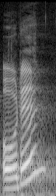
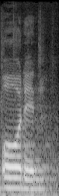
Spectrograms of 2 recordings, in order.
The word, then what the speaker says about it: Odin: don't know what's happening I feel like in the US we would say Odin but it's the first time I'm reading this word okay in Finland we would say Odin uh in Iceland we say oin in Swedish we say Udin in Norwegian we say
